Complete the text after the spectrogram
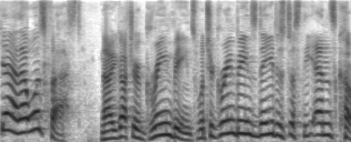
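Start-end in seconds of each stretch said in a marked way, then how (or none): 0.0-1.0 higher, slow self-satisfied yeah; higher smug agreement. Retold or imitated. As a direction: answer yourself, pleased and a bit higher. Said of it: "And you're like".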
